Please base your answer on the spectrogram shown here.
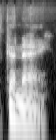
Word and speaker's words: Gane: There's an ampersand or some sort of little mark above the E, and now I'm going to say it's Gane. Gane.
